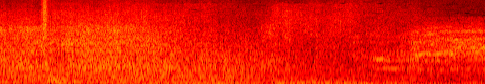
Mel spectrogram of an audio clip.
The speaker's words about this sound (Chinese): 于是三人把空气炮从射击孔伸了出去，开始射击。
